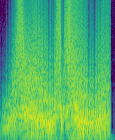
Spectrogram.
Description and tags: an angry synthesized dog and cat going at it.
TwEak the Mods
acid, alesis, ambient, base, bass, beats, chords, electro, glitch, idm, kat, leftfield, micron, small, synth, thumb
